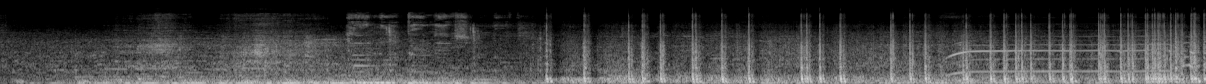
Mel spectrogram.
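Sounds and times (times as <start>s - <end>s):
fireworks bangs and crackling pops: 4.8s - 12.0s.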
